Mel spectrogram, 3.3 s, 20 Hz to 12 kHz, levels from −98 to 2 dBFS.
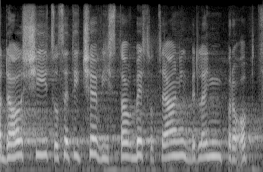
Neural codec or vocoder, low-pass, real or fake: none; 10.8 kHz; real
